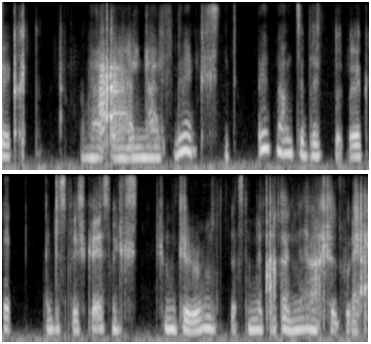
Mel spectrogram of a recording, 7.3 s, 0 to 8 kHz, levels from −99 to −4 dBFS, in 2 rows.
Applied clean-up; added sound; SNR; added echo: neural diffusion model UNIVERSE++.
